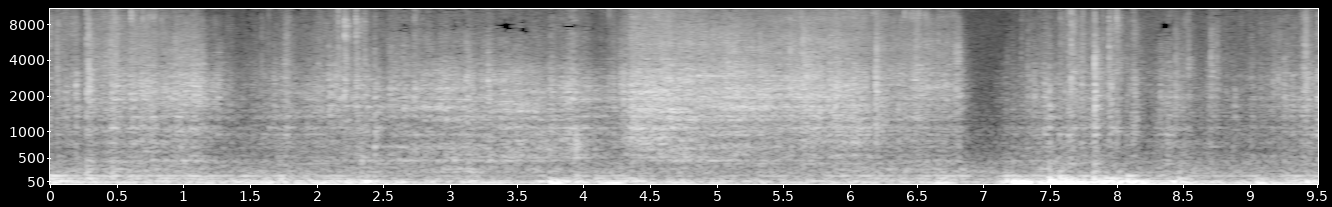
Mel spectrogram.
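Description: Long acrylic nails on both hands tap and patter across a large flat black surface covered in small clear acrylic or glass rhinestones. The sound is a steady stream of light, bright clicks over a heavy low rumble. It dips briefly near the seven-second mark, then returns louder.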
